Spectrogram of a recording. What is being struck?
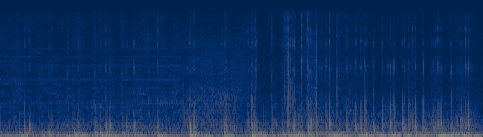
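Glossy paper magazine page.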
